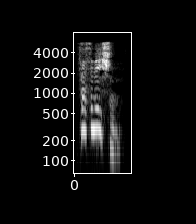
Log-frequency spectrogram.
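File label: "fascination", British English; Design and innovation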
